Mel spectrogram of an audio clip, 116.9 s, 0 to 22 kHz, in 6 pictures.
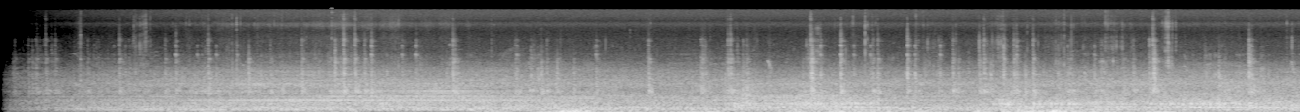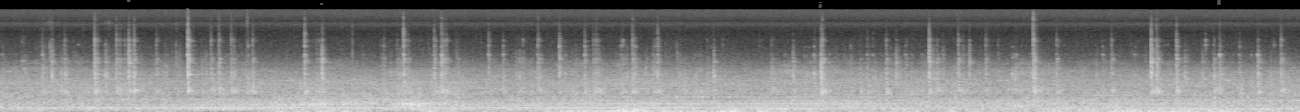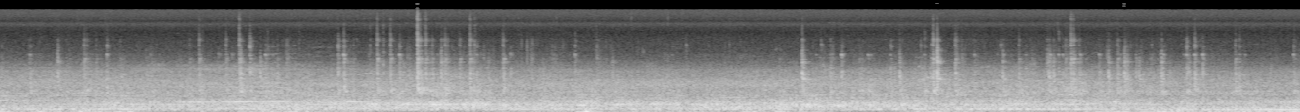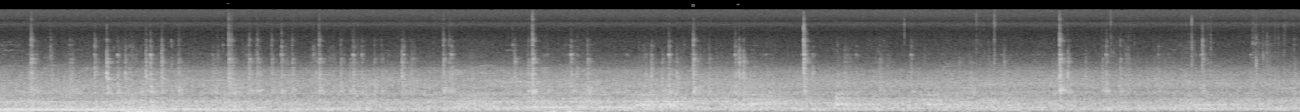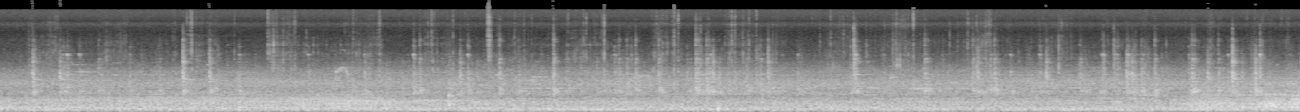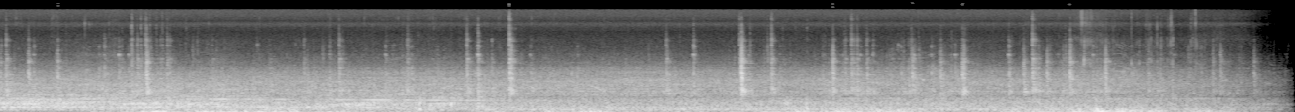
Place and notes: Burg Neuleinigen, Neuleiningen, Deutschland - Flagpole on the Castle-tower
Sound of the moving of the flag on the pole recorded at the bottom of the pole.
13 September 2021, 12:00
